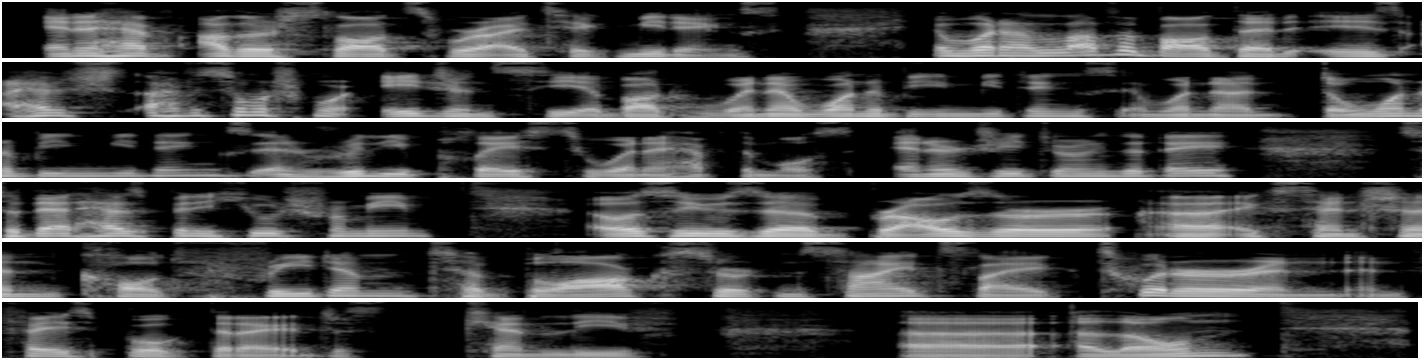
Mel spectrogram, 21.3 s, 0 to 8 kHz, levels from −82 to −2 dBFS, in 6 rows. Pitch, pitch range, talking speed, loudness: 110 Hz, 100-125 Hz, 240 wpm, -25 LUFS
